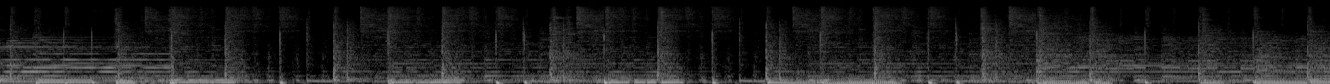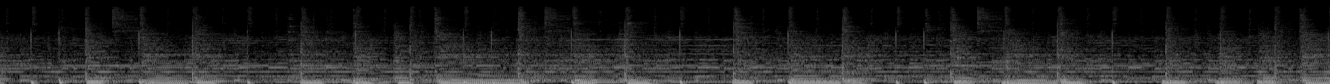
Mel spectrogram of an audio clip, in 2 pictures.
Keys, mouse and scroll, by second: 0.1 click.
